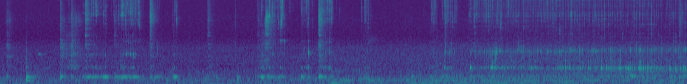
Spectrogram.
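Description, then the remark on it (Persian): Hot, boiling water pours steadily from a tilted kettle into the mouth of a flask in a continuous stream, with occasional gurgles and splashy bursts as the flow shifts. No one speaks. “بعد تقریبا به کتری زاویه میدیم که بیاد پایین. دیگه صحبت نمی کنم، گوش بدیم.”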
